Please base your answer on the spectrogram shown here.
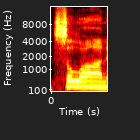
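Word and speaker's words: Ceylon: That particular species is the salon ebony and that's salon is in Sri Lanka which is spelled c e y l o n.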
